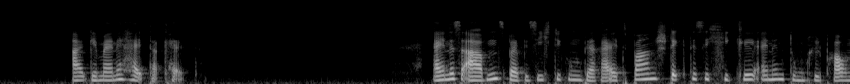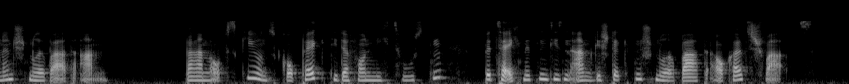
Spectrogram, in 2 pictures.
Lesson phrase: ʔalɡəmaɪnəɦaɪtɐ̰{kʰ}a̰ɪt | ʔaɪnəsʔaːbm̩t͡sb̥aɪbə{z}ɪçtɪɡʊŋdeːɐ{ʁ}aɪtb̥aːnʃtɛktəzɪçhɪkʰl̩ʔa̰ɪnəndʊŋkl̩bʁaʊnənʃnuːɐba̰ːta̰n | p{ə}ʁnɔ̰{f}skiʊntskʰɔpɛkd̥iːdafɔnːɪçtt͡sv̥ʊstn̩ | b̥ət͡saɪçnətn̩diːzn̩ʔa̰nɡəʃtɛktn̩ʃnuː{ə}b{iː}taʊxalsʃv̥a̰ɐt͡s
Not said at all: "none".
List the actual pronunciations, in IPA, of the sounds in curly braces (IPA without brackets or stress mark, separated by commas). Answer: kʰ, z, ʁ, a, f, ɐ, aː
